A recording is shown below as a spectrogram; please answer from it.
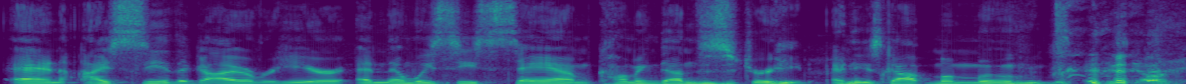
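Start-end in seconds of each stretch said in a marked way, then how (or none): none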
